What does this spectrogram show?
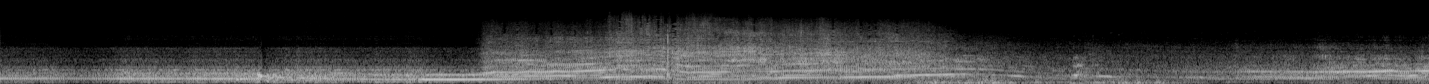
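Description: Ferrari 812 Competizione's 6.5-litre naturally aspirated V12 running on track: steady at first, then revving up with its pitch climbing for several seconds, easing off and dropping back about ten seconds in, and picking up again near the end.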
